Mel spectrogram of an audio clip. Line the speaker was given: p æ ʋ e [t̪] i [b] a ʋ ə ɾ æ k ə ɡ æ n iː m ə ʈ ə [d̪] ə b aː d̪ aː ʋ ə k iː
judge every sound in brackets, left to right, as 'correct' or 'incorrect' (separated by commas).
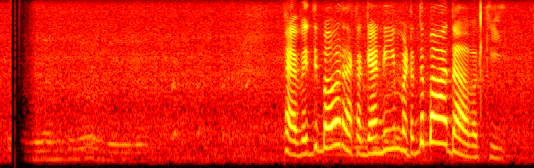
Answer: incorrect, correct, correct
